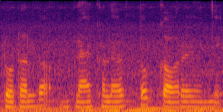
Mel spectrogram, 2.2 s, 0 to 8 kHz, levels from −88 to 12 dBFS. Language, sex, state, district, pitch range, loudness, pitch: Telugu, male, Andhra Pradesh, Sri Satya Sai, 100-145 Hz, -16 LUFS, 140 Hz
